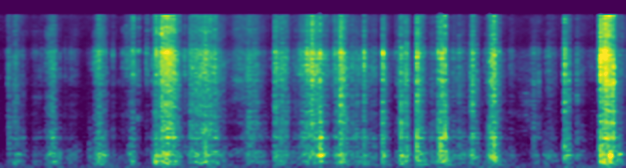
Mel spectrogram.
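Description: Paper rustling and scraping in a quick, irregular run of rubs and crinkles as coloured paper strips are pulled up through a slit in a sheet of paper.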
